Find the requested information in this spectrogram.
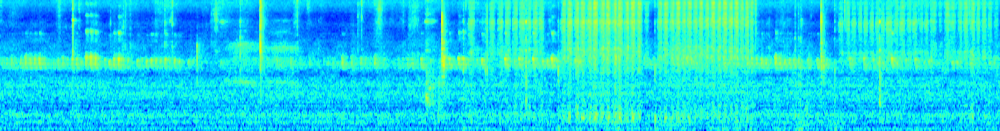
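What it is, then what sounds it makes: Felt-tip marker colouring on paper. A pink felt-tip marker held in the fingertips is rubbed over a thin paper colouring sheet on a table while colouring. Soft, continuous scratchy strokes sound quietly throughout, with occasional small ticks. The rubbing grows slightly denser and louder around the middle before settling back to a steady quiet scratch.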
